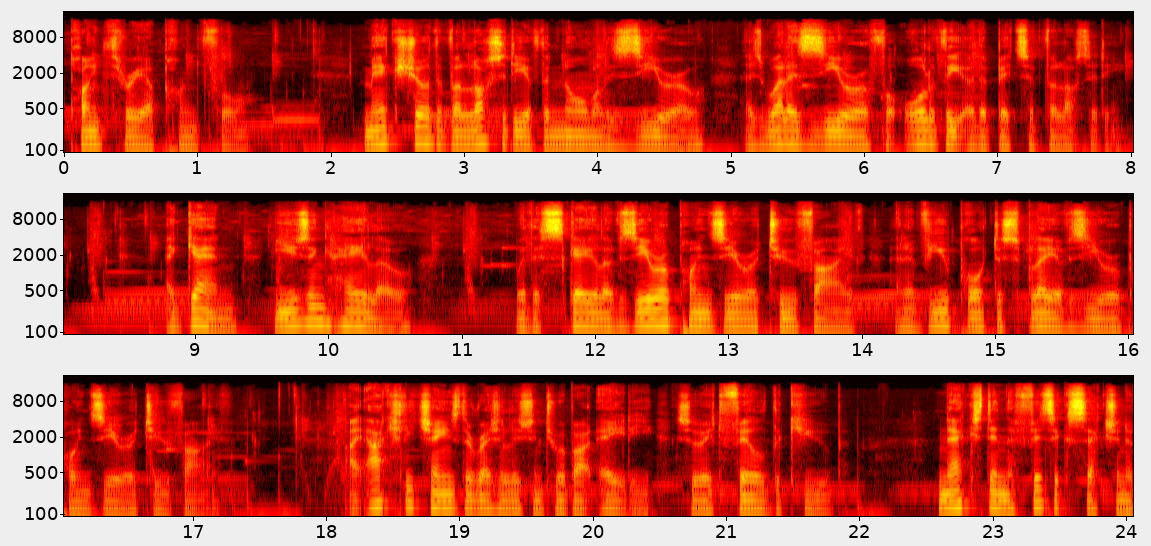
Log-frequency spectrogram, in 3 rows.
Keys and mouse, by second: 2.4 middle click, 4.1-5.5 drag, 6.5-7.7 drag, 12.8-14.7 drag, 16.6-18.4 drag, 19.1 click, 20.9-23.6 middle drag.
